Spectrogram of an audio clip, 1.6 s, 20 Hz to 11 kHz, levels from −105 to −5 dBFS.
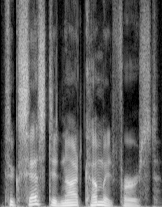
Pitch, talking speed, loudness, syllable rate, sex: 130 Hz, 220 wpm, -17 LUFS, 4.6 syllables/s, male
